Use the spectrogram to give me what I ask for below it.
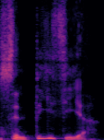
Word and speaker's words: Synthesia: how do you say this Synthesia sin it's called Synthesia dot IO all right let me get my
